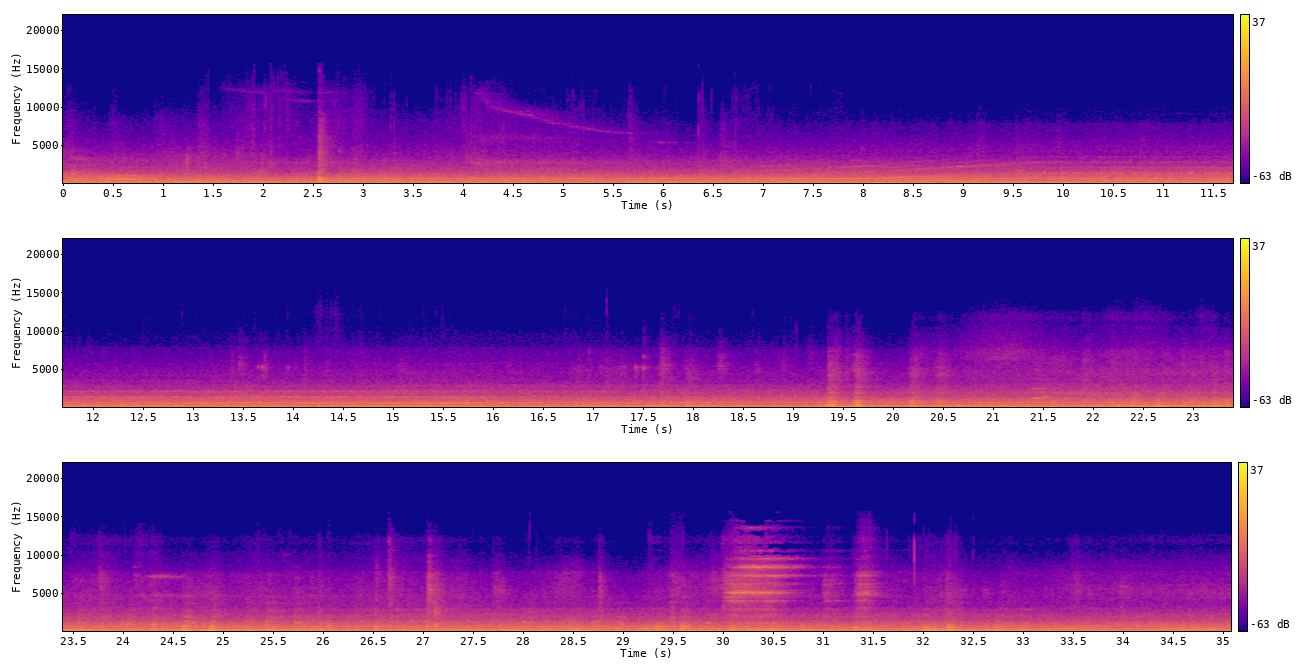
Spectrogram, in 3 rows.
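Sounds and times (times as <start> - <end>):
train wheels rumbling on rails: 0.0 - 7.0, 11.3 - 35.0.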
